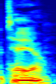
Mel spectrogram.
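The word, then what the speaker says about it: Te'o: Is it Teo or Mateo? Am I saying it wrong? Teo. Okay. It's Manti. Manti Teo.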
